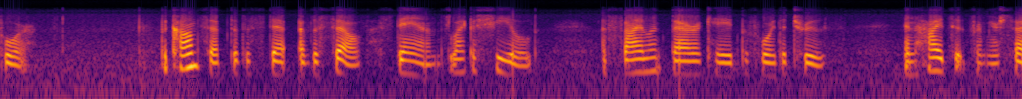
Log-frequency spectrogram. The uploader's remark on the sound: ACIM NOV 27 CONF CALL. ACIM Daily TEXT Conference Call.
